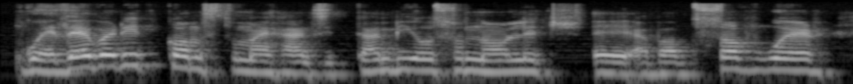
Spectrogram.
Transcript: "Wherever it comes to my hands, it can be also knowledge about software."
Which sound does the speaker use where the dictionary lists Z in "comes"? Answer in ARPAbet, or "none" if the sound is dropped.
S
